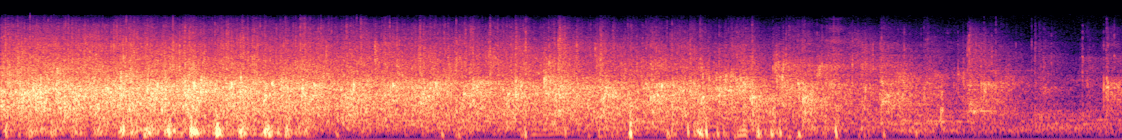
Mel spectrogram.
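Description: Congregation applauding, the applause slowly dying away toward the end.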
